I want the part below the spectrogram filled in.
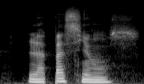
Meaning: patience (the quality of being patient)
- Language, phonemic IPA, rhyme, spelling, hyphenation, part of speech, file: French, /pa.sjɑ̃s/, -ɑ̃s, patience, pa‧tience, noun, Fr-patience.ogg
